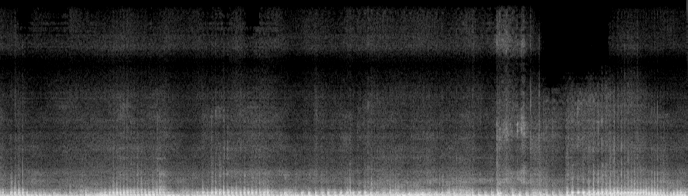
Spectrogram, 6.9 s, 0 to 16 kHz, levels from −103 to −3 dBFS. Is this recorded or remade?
remade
